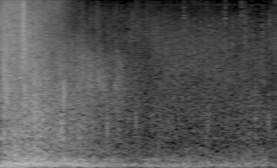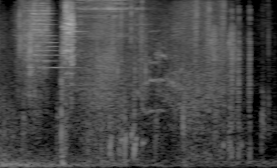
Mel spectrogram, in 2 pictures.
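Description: A Confringo blasting spell explodes in Hogwarts Legacy: one loud, deep boom that fades slowly into a long rumbling tail, followed by faint crackles and small debris sounds.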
